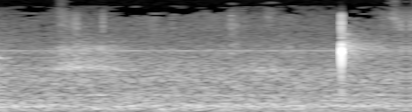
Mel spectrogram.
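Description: Low steady kitchen background noise with a single short, sharp click about three-quarters of the way through, as hands handle halved limes over a glass mixing bowl.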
